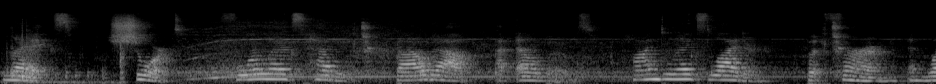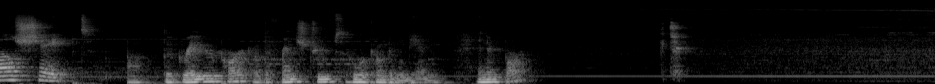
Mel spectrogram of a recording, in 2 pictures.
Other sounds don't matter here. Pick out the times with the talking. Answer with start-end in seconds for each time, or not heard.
0.0-14.6.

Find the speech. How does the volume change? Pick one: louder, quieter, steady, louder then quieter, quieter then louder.
steady.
